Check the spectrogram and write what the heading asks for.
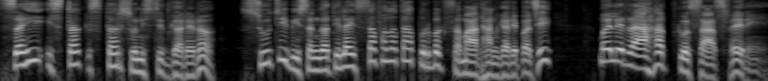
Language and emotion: Nepali, happy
